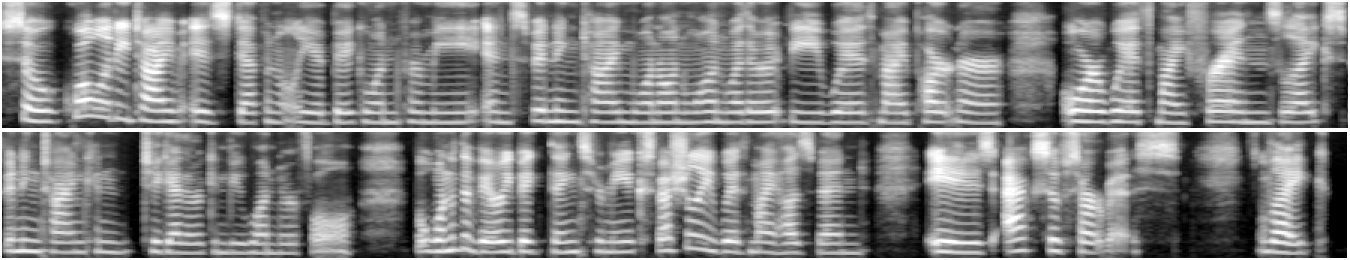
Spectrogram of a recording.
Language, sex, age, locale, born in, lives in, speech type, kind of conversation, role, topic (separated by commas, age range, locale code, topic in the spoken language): English, female, 30-34, en-US, United States, United States, conversation, unstructured, none, How do your love languages show up in everyday moments, and how can we support each other?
